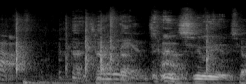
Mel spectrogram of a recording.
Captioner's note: chuckling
